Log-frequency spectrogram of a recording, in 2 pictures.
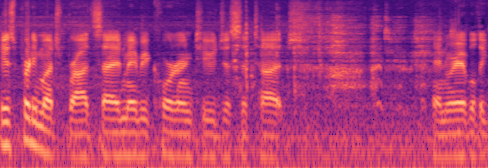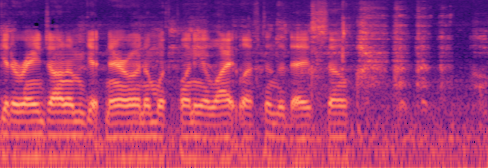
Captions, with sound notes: ... He was pretty much broadside, maybe quartering to just a touch. [exhales deeply] Dude. And we were able to get a range on him, get narrowing him with plenty of light left in the day, so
